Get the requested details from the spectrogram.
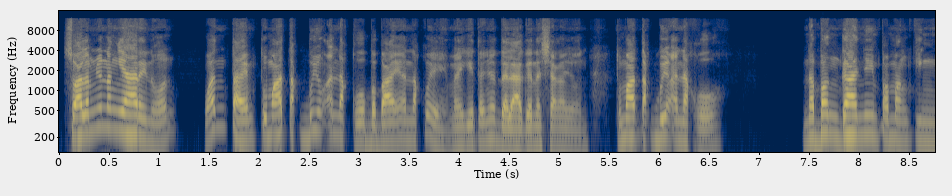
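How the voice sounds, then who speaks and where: Middle-aged Filipino lay preacher, bright and lively storyteller who keeps asking the audience questions. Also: male voice, high voice, no room sound, studio quality. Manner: storytelling, many rhetorical check-ins. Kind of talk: casual preaching talk mixing Tagalog and English.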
